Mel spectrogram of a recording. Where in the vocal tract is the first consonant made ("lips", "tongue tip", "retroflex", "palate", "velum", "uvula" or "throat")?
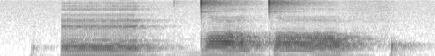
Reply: throat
